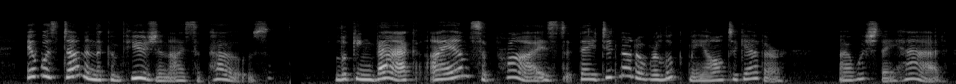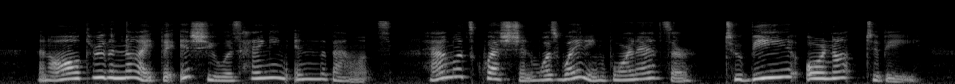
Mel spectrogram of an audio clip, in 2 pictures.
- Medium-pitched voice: No, high, 245 Hz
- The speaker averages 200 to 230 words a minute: No, average, 150 wpm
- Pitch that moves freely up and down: Yes, wide, 6.8 semitones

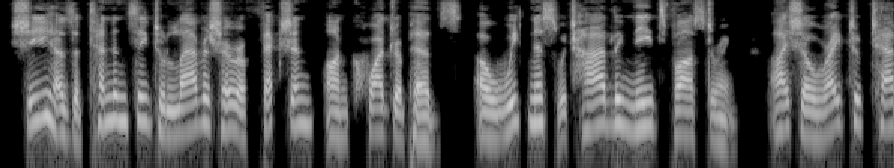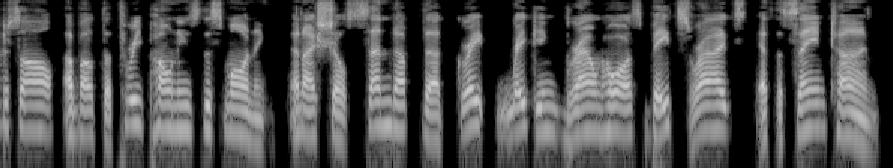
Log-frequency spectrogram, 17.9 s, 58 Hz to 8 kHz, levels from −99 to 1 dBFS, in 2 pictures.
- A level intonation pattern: No, average, 4.2 semitones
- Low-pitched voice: No, medium, 180 Hz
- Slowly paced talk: No, average, 145 wpm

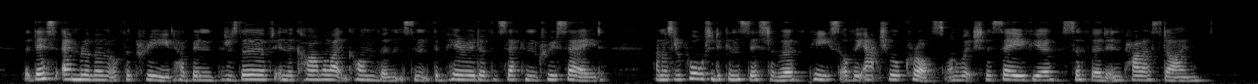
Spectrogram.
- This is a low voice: No, high, 210 Hz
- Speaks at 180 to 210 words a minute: Yes, average, 185 wpm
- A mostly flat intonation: Yes, narrow, 1.9 semitones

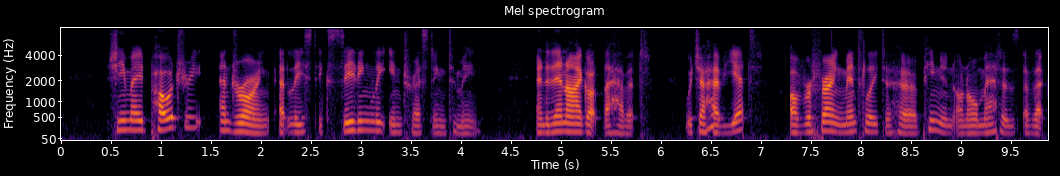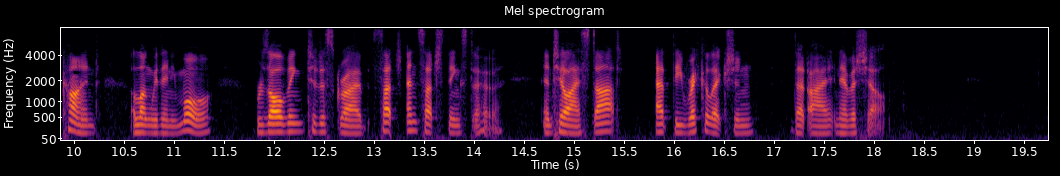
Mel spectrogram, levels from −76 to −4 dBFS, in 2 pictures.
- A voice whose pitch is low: No, medium, 160 Hz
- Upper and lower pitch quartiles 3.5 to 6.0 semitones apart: No, average, 3.1 semitones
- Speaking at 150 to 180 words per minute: Yes, average, 170 wpm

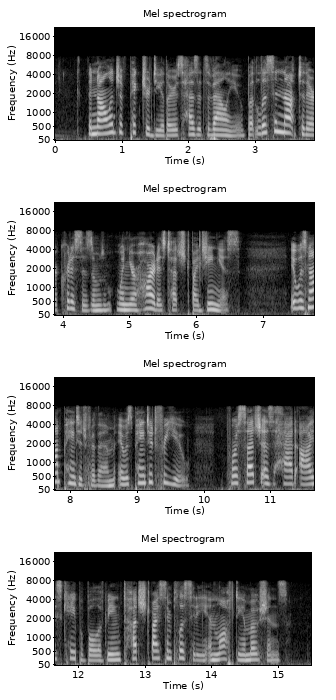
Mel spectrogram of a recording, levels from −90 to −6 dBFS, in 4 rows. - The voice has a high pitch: Yes, high, 210 Hz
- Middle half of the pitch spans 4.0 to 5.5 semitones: Yes, average, 5.1 semitones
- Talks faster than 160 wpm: Yes, average, 180 wpm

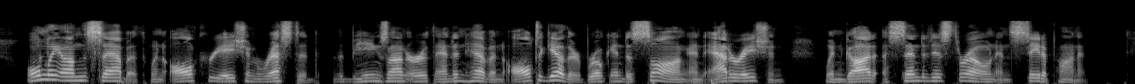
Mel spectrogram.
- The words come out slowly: No, average, 165 wpm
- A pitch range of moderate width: Yes, average, 4.5 semitones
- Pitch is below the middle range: No, medium, 145 Hz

